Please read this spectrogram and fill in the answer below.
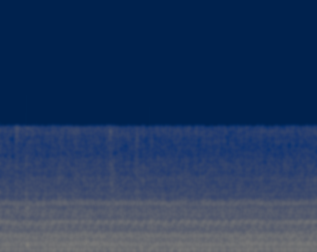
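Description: Honda X-ADV's parallel-twin engine idling steadily.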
